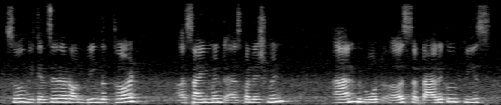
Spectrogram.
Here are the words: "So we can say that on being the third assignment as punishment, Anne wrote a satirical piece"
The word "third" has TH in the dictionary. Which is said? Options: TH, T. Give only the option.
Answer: T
